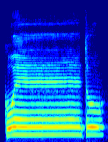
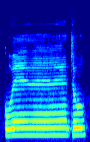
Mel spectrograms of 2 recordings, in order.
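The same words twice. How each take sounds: First: No w sound; the n is concealed. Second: A w sound is slipped in after the k. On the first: The speaker calls it right. "yang benar adalah kita baca nun sakinahnya itu dengan samar" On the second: The speaker calls it wrong. "jangan sampai kita di situ menyelipkan ada huruf waw"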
